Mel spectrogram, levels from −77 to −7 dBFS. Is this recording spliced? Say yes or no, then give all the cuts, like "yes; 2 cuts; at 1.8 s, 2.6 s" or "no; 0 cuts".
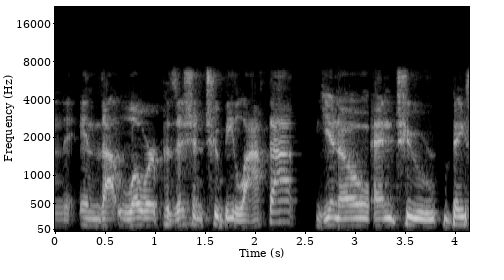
yes; 2 cuts; at 2.5 s, 3.2 s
